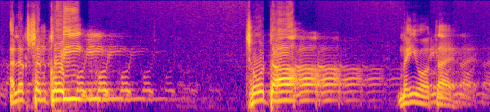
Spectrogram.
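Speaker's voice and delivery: loud, with long pauses before چھوٹا; stress on چھوٹا. Acted. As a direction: hit چھوٹا hard after a dramatic pause. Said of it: "بتانا چاہ رہا ہوں".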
